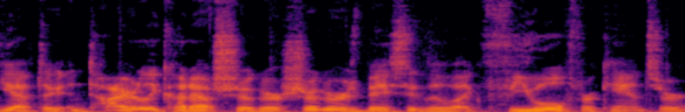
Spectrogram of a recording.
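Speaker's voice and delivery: normal talking voice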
